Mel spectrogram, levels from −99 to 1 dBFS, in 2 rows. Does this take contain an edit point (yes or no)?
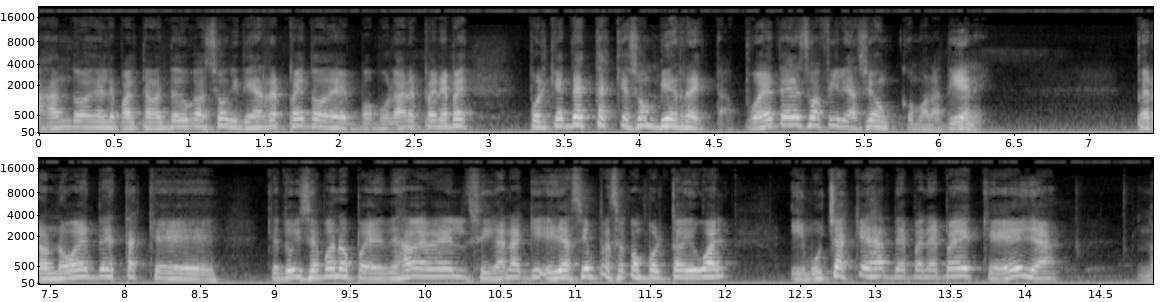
no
